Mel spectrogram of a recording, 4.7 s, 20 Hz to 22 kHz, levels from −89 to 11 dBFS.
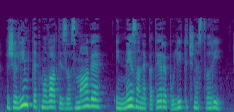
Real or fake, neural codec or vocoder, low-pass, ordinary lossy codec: real; none; 19.8 kHz; MP3, 48 kbps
